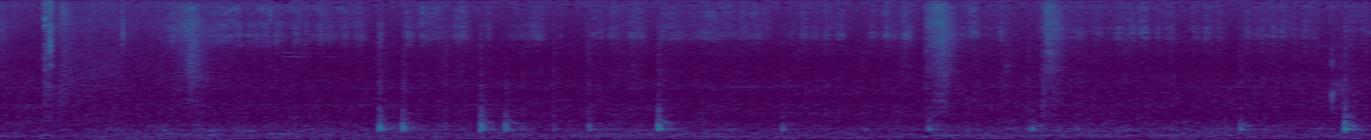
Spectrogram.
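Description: A pen scratches across paper while lesson notes are written out for a class, faint, with sporadic small ticks and strokes over a quiet room and no talking.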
